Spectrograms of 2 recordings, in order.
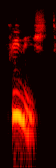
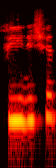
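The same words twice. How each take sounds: First: The ending is said as a t. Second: The ending is not said as a t. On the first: The speaker calls it right. "No, it's finished" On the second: The speaker calls it wrong. "you are not going to pronounce finished"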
